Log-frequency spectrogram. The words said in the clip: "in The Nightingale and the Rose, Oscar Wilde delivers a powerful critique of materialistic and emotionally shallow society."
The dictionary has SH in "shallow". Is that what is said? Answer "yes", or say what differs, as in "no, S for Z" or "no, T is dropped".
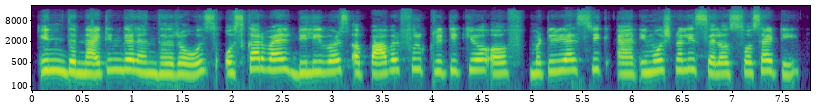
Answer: no, S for SH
